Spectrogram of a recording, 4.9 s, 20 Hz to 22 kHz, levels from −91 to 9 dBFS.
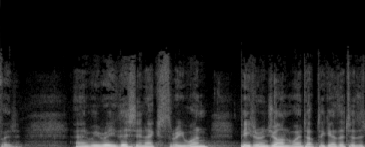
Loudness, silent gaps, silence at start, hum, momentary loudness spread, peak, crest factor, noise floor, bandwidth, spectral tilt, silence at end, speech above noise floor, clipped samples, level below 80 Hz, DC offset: -21 LUFS; none; 0 s; none; 9 LU; -6 dBFS; 16 dB; -54 dBFS; 12 kHz; -8.5 dB/octave; 0 s; 33 dB; under 0.1%; -56 dBFS; under 0.1%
